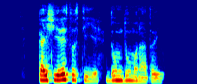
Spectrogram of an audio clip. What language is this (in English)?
Esperanto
